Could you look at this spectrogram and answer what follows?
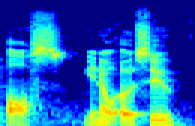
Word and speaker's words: osu: Something like OS, you know Osu? It's pronounced OS, but most people know it as Osu.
